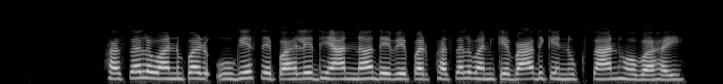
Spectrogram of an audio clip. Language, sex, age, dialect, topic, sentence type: Magahi, female, 18-24, Western, agriculture, statement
